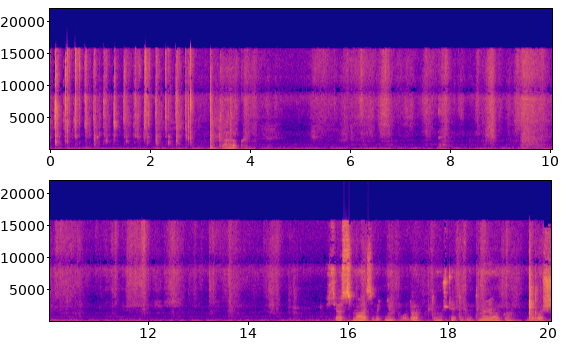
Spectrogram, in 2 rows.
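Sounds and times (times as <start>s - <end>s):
steady low hum: 0.0s - 20.0s
flatbread rustling being folded: 5.1s - 15.1s, 16.8s - 20.0s.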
